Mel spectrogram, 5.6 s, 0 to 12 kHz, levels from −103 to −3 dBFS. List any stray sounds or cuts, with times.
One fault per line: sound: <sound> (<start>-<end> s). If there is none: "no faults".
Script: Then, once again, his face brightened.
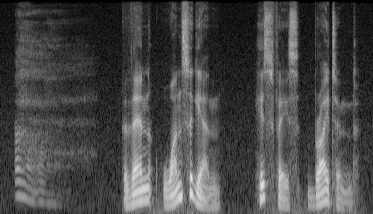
sound: sigh (0.2-1.5 s)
